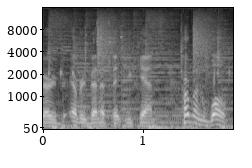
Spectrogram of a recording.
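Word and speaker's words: Herman Wouk: every benefit you can Herman woke is how that name is is usually pronounced that was a little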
